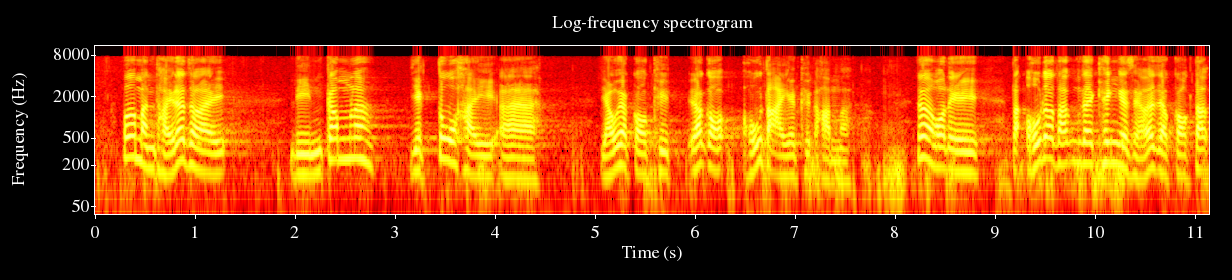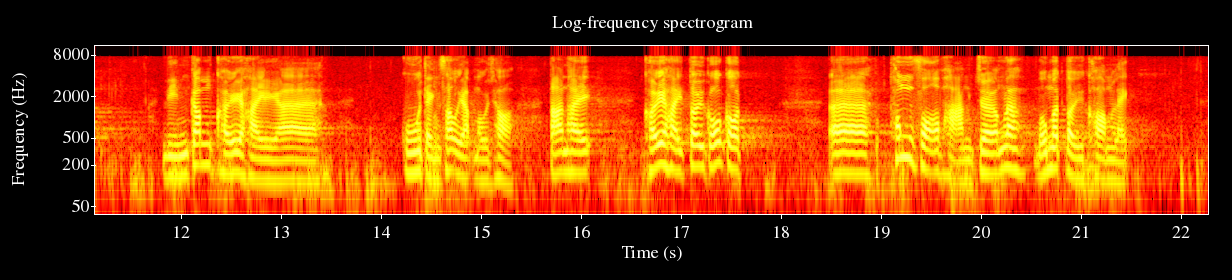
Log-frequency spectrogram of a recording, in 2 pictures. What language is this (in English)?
Cantonese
